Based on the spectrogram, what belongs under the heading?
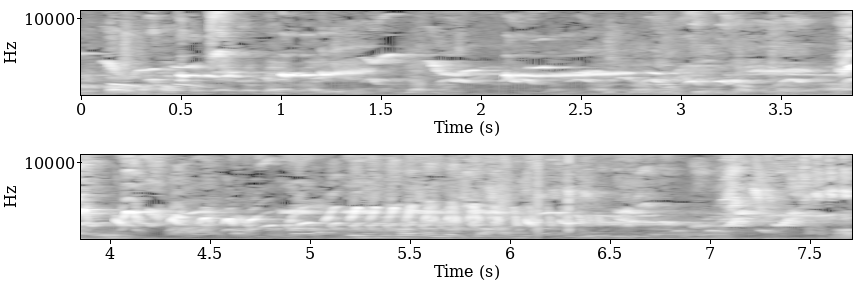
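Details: Competition-grade white-rumped shama, caged, with a loud harsh voice that switches tones, pouring out a dense jumble of fast whistled and chattering notes that turns into rapid repeated trills.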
